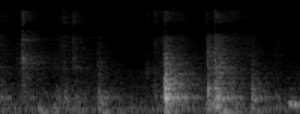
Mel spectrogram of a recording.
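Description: Granulated sugar poured from a glass measuring jug into a stainless-steel mixing bowl, with light clicks and two sharp knocks of kitchenware, the louder one about a second in.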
